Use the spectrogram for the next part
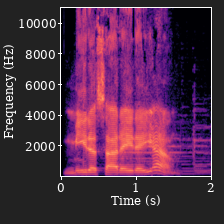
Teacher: if a word is ending in a T and the next word begins in a vowel sound, that's the clearest flap T.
